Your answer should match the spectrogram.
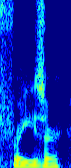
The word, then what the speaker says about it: Fraser: Dickie Roberts' former childhood star fans will know that it's pronounced Fraser.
